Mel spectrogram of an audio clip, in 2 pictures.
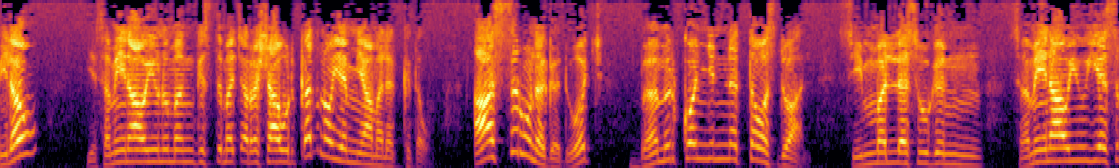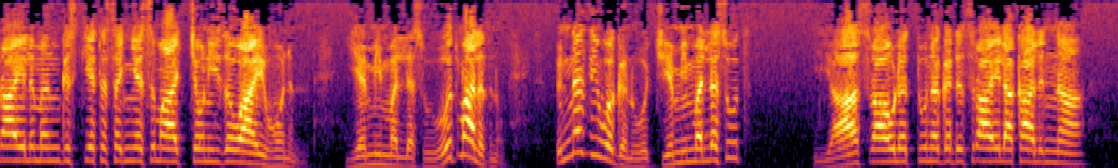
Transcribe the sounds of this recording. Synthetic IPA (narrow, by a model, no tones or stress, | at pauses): iləw | jɛsəme̞nawiunməŋɡɨst̪ʼmət͡ʃʼɛrːəʃawʊd̪kʼət̪ʼnəwjɛmːiamələkːɨt̪ʰə̰w | ʔasːɨɾunəɡəd̪o̞t͡ʃː | bəmɨɾko̞ɲːɪnːət̪ʰːəwɔsd̪əwa̰l | simːəlːəsuɡɨn | səme̞nawiwjɛɨsɾaʔe̞lməŋɡɨst̪jɛt̪ʰəsəɲːəsɨmat͡ʃːɛwnjɪzəwajho̞nɨm | jɛmːimːəlːəsut̪malət̪nə̰w | ʔɨnːəzːihwɔɡəno̞t͡ʃːjɛmːimːəlːəsut̪ | jɛasɾahulət̪ːunəɡəd̪ɨsɾaʔe̞lakʰalɨnːa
